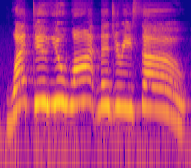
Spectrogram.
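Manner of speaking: high, slow, loud princess call; drawn-out shout from the princess. A narrator's reading. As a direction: shout it slowly across the dungeon. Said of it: "the princess shouted".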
